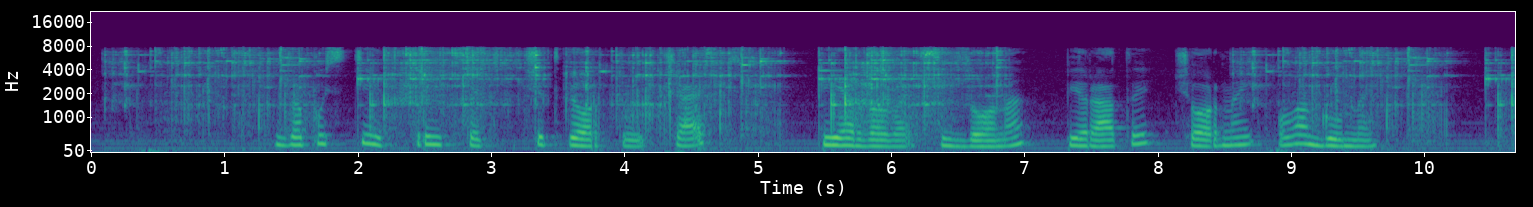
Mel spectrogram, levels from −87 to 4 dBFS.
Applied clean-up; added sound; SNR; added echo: none; Glass; 4 dB; none.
